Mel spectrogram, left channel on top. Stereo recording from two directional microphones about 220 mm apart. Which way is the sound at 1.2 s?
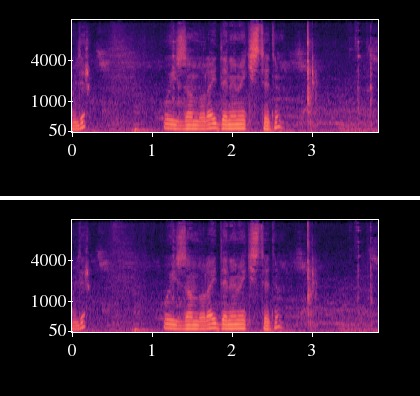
10° right (ahead or behind).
